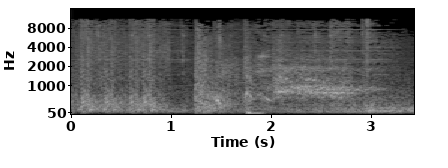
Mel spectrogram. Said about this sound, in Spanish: La policía sigue disparando y Tokio dispara a bocajarro al coche patrulla.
